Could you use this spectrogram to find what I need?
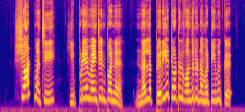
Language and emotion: Tamil, happy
